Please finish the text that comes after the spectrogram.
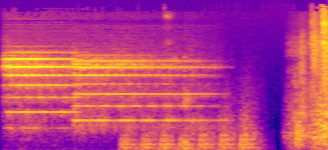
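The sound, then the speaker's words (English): A doorbell chimes with two bright ringing tones that linger and fade, while a rapid, low, rhythmic pattern starts up beneath them, followed by a short burst of noise after a brief silence. “doorbell.”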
